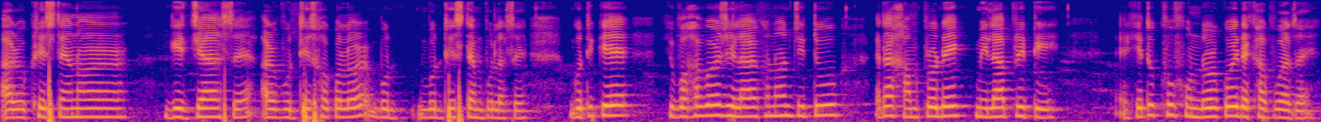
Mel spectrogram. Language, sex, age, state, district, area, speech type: Assamese, female, 45-60, Assam, Sivasagar, rural, spontaneous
